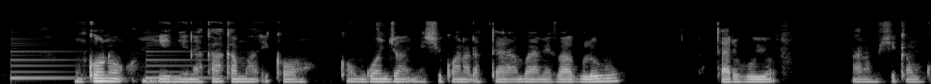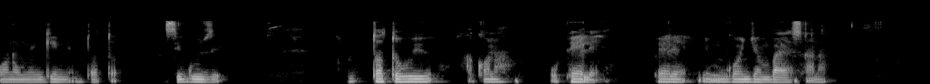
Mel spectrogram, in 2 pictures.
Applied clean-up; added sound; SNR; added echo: none; Acoustic guitar; 10 dB; none.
